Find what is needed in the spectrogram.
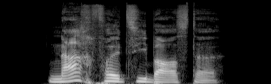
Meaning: inflection of nachvollziehbar: 1. strong/mixed nominative/accusative feminine singular superlative degree 2. strong nominative/accusative plural superlative degree
- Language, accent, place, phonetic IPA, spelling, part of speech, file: German, Germany, Berlin, [ˈnaːxfɔlt͡siːbaːɐ̯stə], nachvollziehbarste, adjective, De-nachvollziehbarste.ogg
